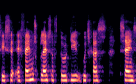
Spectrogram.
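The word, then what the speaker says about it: Türkiye: uh websites turkey uh turkey has tried to is now trying to Rebrand itself so uh turkey is the English name turkey is how uh the the countries pronounced in Turkish and now or since a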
